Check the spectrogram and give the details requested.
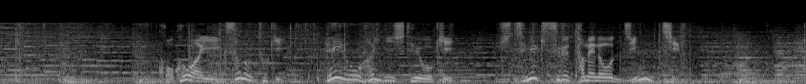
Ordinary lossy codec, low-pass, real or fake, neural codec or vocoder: none; 7.2 kHz; real; none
